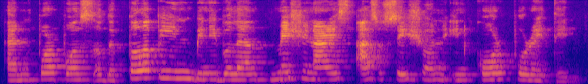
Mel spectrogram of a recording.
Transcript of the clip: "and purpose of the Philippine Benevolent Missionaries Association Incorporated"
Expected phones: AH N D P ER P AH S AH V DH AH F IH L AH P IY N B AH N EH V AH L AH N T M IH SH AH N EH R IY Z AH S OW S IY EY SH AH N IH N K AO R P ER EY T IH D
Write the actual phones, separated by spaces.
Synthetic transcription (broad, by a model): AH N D P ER P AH S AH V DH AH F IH L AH P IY N B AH N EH B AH L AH N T M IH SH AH N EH R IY S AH S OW S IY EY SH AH N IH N K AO R P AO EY T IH D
